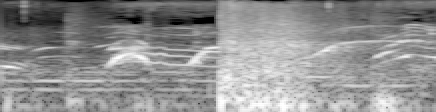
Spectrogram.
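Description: A firework going off about a second in: a loud burst of noise lasting just under a second. Voices cry out in rising and falling exclamations before and after it.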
